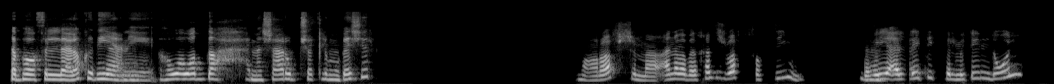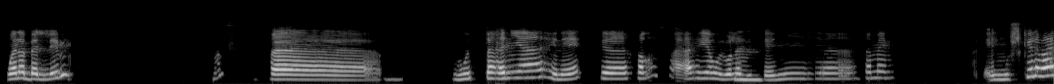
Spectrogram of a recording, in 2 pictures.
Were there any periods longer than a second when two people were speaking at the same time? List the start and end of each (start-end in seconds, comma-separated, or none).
none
